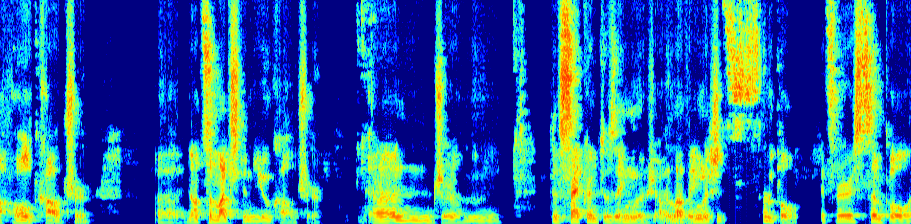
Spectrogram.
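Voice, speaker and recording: A middle-aged man from Moldova, a native Russian speaker, talking softly and haltingly with many fillers as a guest on a video call. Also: low-pitched, vocal fry, rough recording. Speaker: guest, Zen teacher. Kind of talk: relaxed interview talk. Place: dim wood-walled room.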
